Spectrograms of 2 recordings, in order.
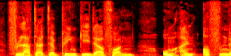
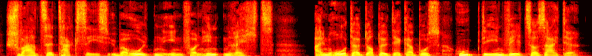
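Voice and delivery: ordinary delivery

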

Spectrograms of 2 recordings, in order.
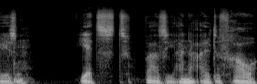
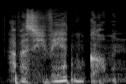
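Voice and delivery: whispering; 10 semitones higher than usual. Acted. Nebula nymphs warn old woman.

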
